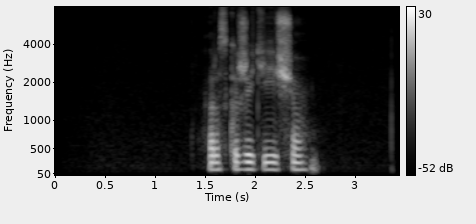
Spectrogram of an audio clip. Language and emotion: Russian, neutral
